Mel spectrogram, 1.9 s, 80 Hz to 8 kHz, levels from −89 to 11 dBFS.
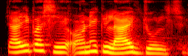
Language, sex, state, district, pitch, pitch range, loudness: Bengali, female, West Bengal, Cooch Behar, 225 Hz, 205-240 Hz, -17 LUFS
